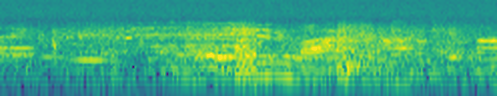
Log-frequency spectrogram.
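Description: Indistinct voices of several people talking and calling out over one another, with a couple of rising-and-falling voice glides between one and two seconds in.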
